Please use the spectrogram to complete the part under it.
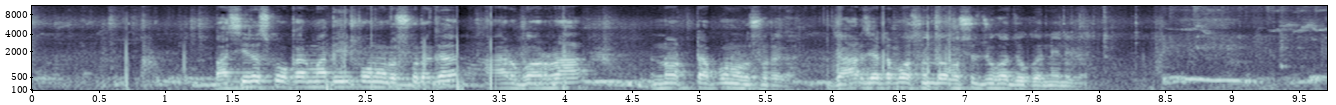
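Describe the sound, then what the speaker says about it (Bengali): A pair of Bombay pigeons coos in low repeated phrases close by, mostly buried under someone talking steadily. "দর্শক এখানে এক পেয়ার বোম্বাই কবুতর আছে"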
